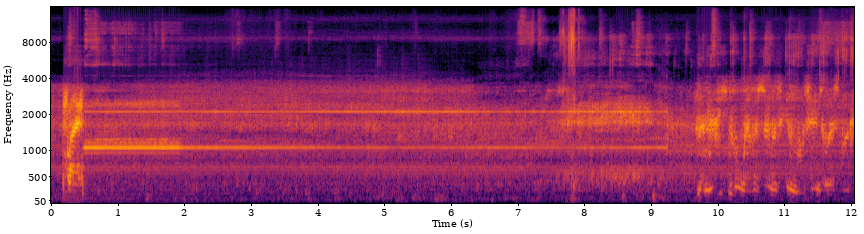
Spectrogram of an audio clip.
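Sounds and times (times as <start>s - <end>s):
radio static hiss: 0.0s - 12.0s
steady alarm tone: 0.5s - 11.8s
faint crackles: 7.0s - 12.0s.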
